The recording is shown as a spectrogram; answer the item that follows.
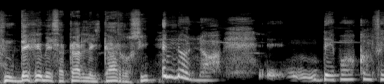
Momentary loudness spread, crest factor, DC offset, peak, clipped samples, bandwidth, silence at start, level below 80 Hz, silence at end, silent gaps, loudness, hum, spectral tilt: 12 LU; 18 dB; under 0.1%; -2 dBFS; under 0.1%; 14 kHz; 0 s; -60 dBFS; 0 s; none; -19 LUFS; none; -4.5 dB/octave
